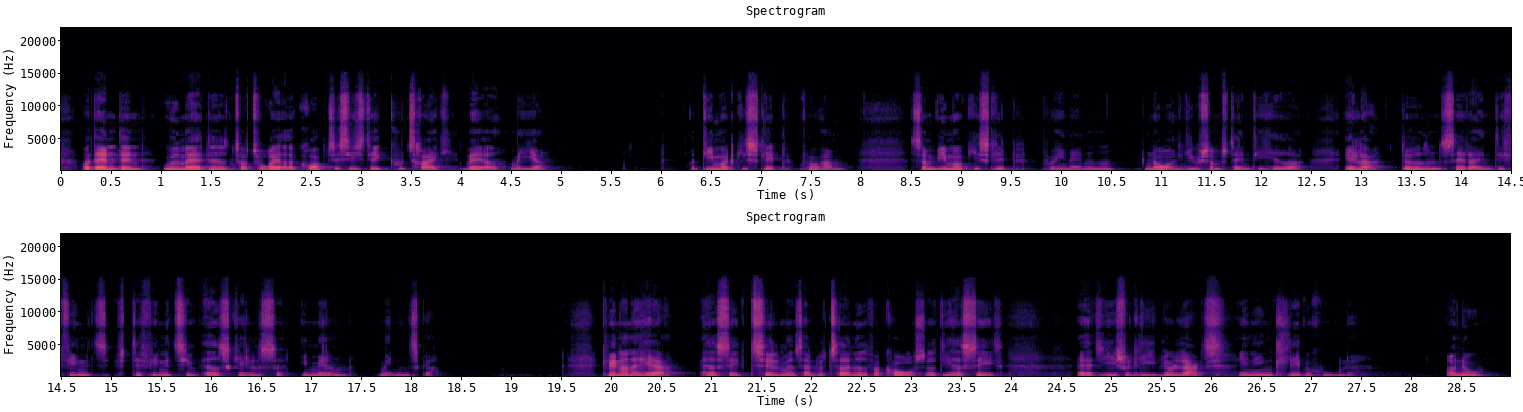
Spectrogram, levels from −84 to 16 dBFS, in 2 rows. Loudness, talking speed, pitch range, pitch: -35 LUFS, 130 wpm, 110-135 Hz, 120 Hz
